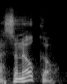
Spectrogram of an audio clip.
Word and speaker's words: Sunoco: I think was called Sunna Co or however you pronounce that Sonico Sunoco yeah Sunoco and they talked about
